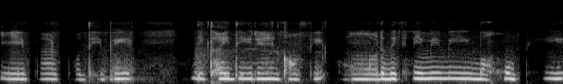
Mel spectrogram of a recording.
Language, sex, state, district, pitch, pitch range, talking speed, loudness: Hindi, female, Chhattisgarh, Sukma, 255 Hz, 245-265 Hz, 170 wpm, -17 LUFS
